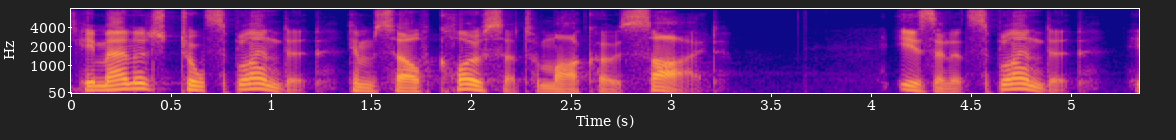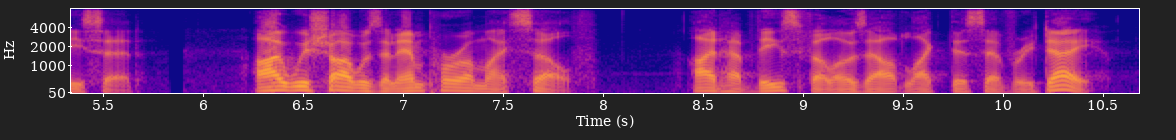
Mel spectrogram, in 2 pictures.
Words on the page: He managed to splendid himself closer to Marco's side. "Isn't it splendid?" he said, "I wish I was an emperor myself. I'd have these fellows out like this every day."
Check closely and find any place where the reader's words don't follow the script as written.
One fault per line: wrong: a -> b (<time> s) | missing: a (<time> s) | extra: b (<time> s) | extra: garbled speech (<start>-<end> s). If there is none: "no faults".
no faults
